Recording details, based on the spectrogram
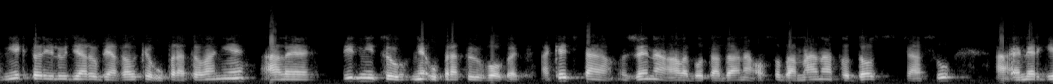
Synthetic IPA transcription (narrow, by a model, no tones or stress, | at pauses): ɲɪɛkt̪ɔɾiːʎuɟɪaɾɔbɪaʋɛʎkɛːʔupɾat̪ɔʋaɲɪɛa̰lɛ | piʋɲit͡suɲɛʔupɾat̪ujuːʋʊɔbɛt͡sa̰kɛct̪aːʒɛnaalɛbɔt̪aːd̪anaːʔɔ̰sɔbamaːnat̪ɔd̪ɔsct͡ʃasu | a̰ʔɛnɛɾɡi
